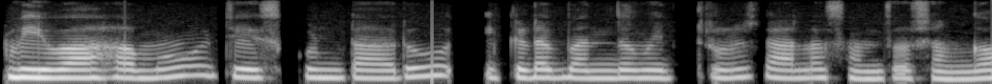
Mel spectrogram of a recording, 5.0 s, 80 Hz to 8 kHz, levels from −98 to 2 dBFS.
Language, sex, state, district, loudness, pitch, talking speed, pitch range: Telugu, female, Telangana, Karimnagar, -20 LUFS, 245 Hz, 75 wpm, 235-255 Hz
